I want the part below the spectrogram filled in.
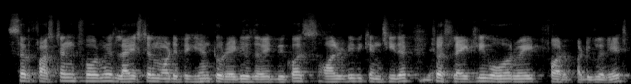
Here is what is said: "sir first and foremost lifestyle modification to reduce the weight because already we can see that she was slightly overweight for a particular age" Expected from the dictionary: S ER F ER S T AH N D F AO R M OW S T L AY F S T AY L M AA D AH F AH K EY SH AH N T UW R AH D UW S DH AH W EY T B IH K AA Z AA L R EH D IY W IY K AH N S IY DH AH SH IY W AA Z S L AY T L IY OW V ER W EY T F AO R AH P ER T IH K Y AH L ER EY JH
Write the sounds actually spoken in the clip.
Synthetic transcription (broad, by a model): S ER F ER S T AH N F AO R M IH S L AY S T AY L M AA D AH F AH K EY SH AH N T UW R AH D UW S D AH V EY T B IH K AA Z AA L R EH D IY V IY K AH N S IY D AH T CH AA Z S L AY T L IY OW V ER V EY T F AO R AH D T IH K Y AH L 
